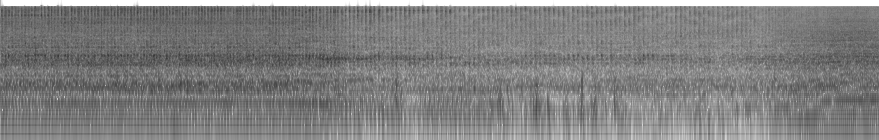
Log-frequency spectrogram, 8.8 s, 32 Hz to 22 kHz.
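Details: Thunder King 180 (雷霆王180) just after startup: irregular clicks and knocks over the running beat for a few seconds; abnormal startup noise, owner suspects starter clutch or broken internal cam chain tensioner, unconfirmed.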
